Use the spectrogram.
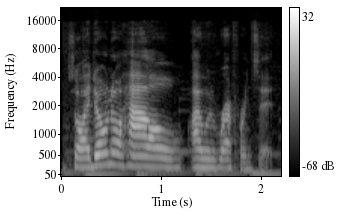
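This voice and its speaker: A woman's voice: on the high side, animated, fairly quick, bright, forceful tone, soft background music. A woman chatting casually to viewers as a livestream host, rambling playfully and often repeating her phrases.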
